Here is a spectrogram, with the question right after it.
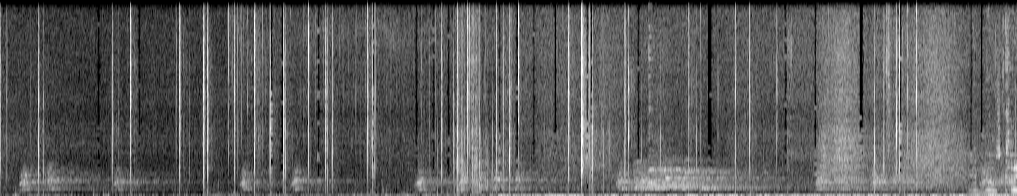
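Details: Coyotes calling all around a camp at night: scattered sharp clicks and crackles open, then a rising chorus of rough, wavering yips and howls that swells and overlaps through the second half, growing louder toward the end.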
